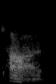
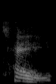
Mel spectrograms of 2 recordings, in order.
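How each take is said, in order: First: The vowel sounds like the one in high. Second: The vowel sounds like the one in day. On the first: The speaker calls it right. "It's Ty" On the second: The speaker calls it wrong. "People say Tay"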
